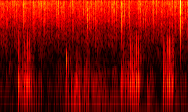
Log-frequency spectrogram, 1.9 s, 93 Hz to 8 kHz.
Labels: {"label": "biophony", "recorder": "SoundTrap 500"}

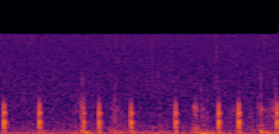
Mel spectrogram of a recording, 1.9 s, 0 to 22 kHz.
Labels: {"label": "biophony, knock croak", "recorder": "SoundTrap 300"}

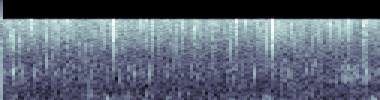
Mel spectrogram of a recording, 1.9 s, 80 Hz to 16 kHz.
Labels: {"label": "biophony, chatter", "recorder": "SoundTrap 500"}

